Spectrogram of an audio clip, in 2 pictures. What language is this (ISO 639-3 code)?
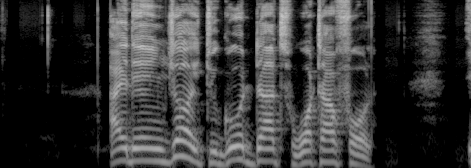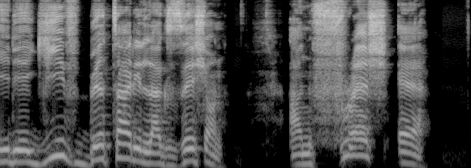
pcm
